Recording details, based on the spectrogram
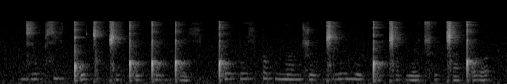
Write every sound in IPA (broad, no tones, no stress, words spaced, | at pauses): d͡ʑɤp ɕeçǃʼuɡ͡ǀu ɡ͡ǁeǃʼɯ ǃibɡ͡ǃeç | ǃʼɯpɯçpap nɤn ʂɯ ɡ͡ǁiw niwɡ͡ǃɤǁɤp weʈ͡ʂʰɯ ǁaǃʼɤ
